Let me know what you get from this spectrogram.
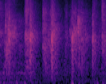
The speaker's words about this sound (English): Oh, let's put our hands together for the Lord. Hallelujah. Oh, clap for the Lord.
